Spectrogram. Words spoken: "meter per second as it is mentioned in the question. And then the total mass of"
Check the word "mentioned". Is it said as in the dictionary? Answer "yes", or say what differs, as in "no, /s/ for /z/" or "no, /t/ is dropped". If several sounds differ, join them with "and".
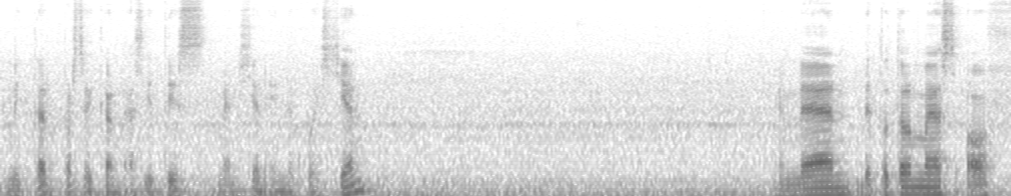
no, /d/ is dropped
